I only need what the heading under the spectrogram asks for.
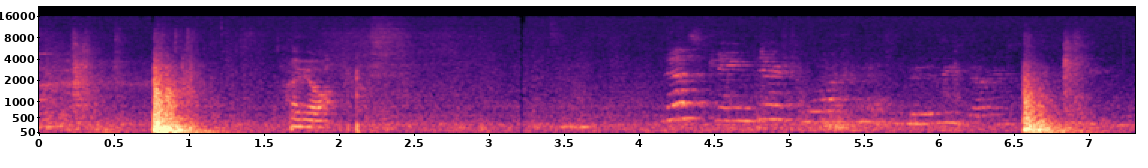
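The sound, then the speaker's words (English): A door thumps shut with a solid bang, then a second knock lands a few seconds later; a child's high voice chatters softly in between. “Can you close the door, sweetie?”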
